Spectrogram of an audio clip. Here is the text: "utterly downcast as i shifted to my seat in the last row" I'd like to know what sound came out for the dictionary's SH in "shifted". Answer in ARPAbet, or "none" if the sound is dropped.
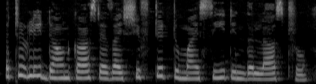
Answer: SH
